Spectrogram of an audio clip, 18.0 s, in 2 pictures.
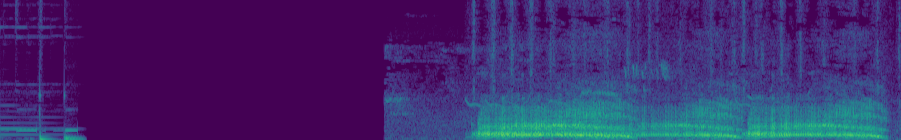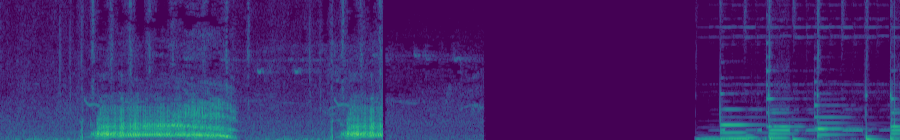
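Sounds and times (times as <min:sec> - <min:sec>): camels bellowing: 0:04.7 - 0:09.0, 0:09.9 - 0:11.5, 0:12.4 - 0:12.8.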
